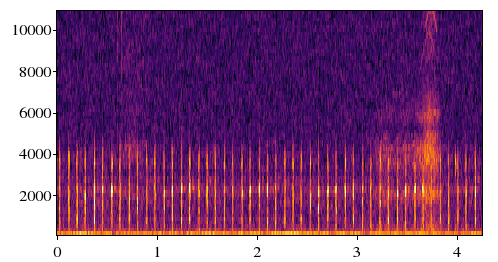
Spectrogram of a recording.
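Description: Audio scrubbing in a video editor: the recorded track of the duck footage played back a frame at a time at extreme slow motion, heard as a faint, rapid, even stutter of about a dozen pulses a second, like a motorboat.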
